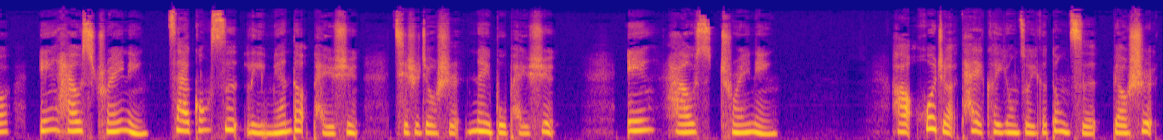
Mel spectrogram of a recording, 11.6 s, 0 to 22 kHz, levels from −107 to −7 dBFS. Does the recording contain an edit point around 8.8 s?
no; 1 cut; at 1.7 s

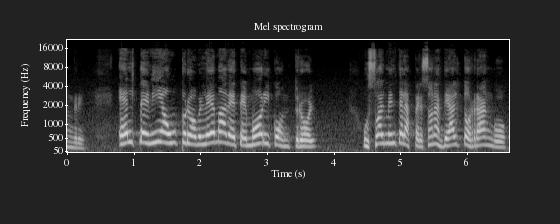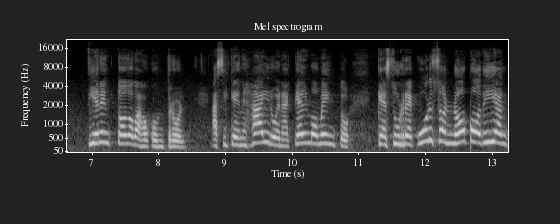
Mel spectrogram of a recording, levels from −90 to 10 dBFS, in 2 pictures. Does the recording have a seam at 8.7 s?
yes; 1 cut; at 8.7 s

